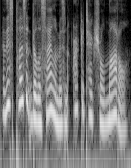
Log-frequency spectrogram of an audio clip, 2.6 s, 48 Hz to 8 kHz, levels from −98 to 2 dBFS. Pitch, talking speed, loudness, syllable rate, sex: 230 Hz, 185 wpm, -17 LUFS, 7.4 syllables/s, female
